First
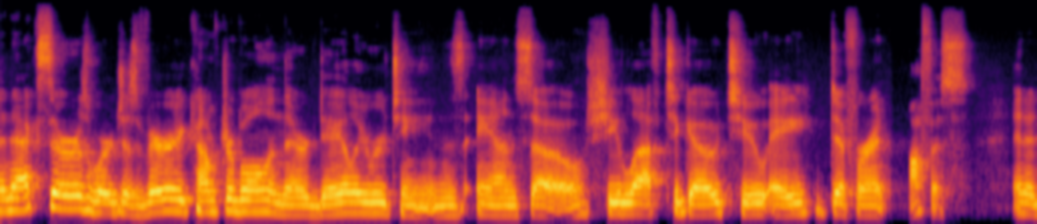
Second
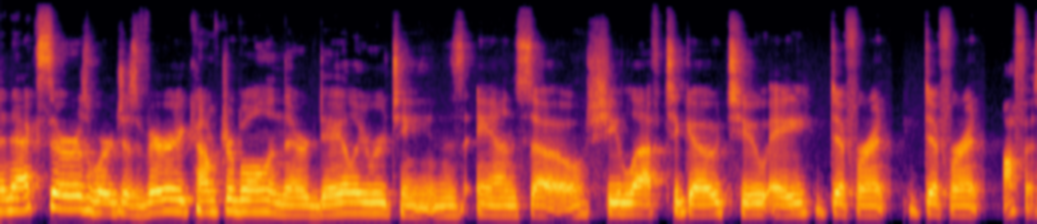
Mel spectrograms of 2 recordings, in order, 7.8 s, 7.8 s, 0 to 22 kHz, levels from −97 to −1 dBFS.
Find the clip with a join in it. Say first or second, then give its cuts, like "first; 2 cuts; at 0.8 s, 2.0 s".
second; 1 cut; at 6.8 s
